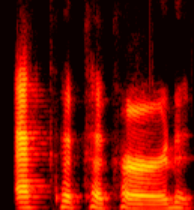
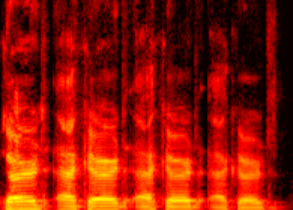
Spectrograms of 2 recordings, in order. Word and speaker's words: Echard: Echard, Jack. Echard. The pronunciation.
